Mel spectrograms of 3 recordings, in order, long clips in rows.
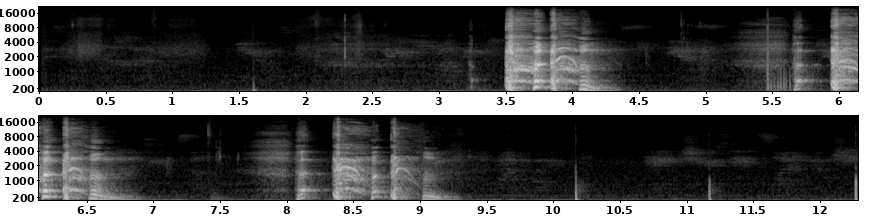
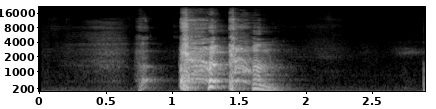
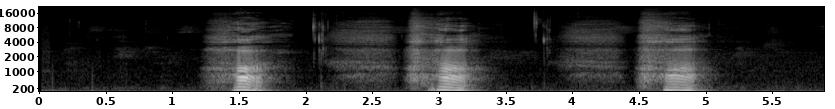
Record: {"three_cough_length": "12.3 s", "three_cough_amplitude": 14139, "three_cough_signal_mean_std_ratio": 0.3, "cough_length": "2.9 s", "cough_amplitude": 10067, "cough_signal_mean_std_ratio": 0.38, "exhalation_length": "5.9 s", "exhalation_amplitude": 5145, "exhalation_signal_mean_std_ratio": 0.35, "survey_phase": "beta (2021-08-13 to 2022-03-07)", "age": "65+", "gender": "Male", "wearing_mask": "No", "symptom_none": true, "smoker_status": "Never smoked", "respiratory_condition_asthma": false, "respiratory_condition_other": false, "recruitment_source": "REACT", "submission_delay": "3 days", "covid_test_result": "Negative", "covid_test_method": "RT-qPCR"}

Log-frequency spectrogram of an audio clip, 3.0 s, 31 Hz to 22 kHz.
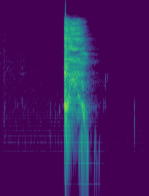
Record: {"cough_length": "3.0 s", "cough_amplitude": 32767, "cough_signal_mean_std_ratio": 0.22, "survey_phase": "beta (2021-08-13 to 2022-03-07)", "age": "45-64", "gender": "Female", "wearing_mask": "No", "symptom_cough_any": true, "symptom_runny_or_blocked_nose": true, "symptom_shortness_of_breath": true, "symptom_sore_throat": true, "symptom_fatigue": true, "symptom_headache": true, "symptom_change_to_sense_of_smell_or_taste": true, "symptom_loss_of_taste": true, "symptom_other": true, "symptom_onset": "3 days", "smoker_status": "Ex-smoker", "respiratory_condition_asthma": true, "respiratory_condition_other": false, "recruitment_source": "Test and Trace", "submission_delay": "2 days", "covid_test_result": "Positive", "covid_test_method": "RT-qPCR", "covid_ct_value": 26.4, "covid_ct_gene": "ORF1ab gene"}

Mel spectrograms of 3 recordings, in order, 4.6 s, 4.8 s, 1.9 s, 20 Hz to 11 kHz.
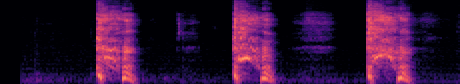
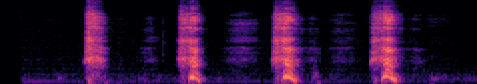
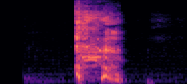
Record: {"three_cough_length": "4.6 s", "three_cough_amplitude": 18453, "three_cough_signal_mean_std_ratio": 0.4, "exhalation_length": "4.8 s", "exhalation_amplitude": 20813, "exhalation_signal_mean_std_ratio": 0.32, "cough_length": "1.9 s", "cough_amplitude": 20053, "cough_signal_mean_std_ratio": 0.37, "survey_phase": "beta (2021-08-13 to 2022-03-07)", "age": "45-64", "gender": "Male", "wearing_mask": "No", "symptom_none": true, "smoker_status": "Ex-smoker", "respiratory_condition_asthma": false, "respiratory_condition_other": false, "recruitment_source": "REACT", "submission_delay": "3 days", "covid_test_result": "Negative", "covid_test_method": "RT-qPCR", "influenza_a_test_result": "Negative", "influenza_b_test_result": "Negative"}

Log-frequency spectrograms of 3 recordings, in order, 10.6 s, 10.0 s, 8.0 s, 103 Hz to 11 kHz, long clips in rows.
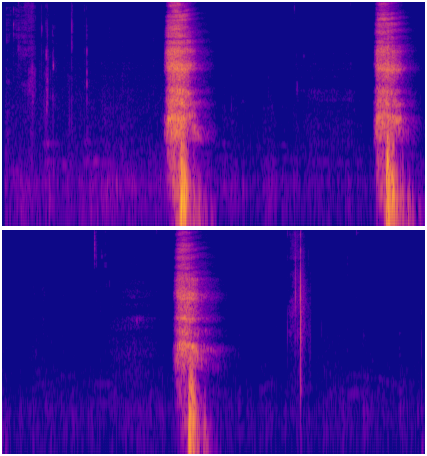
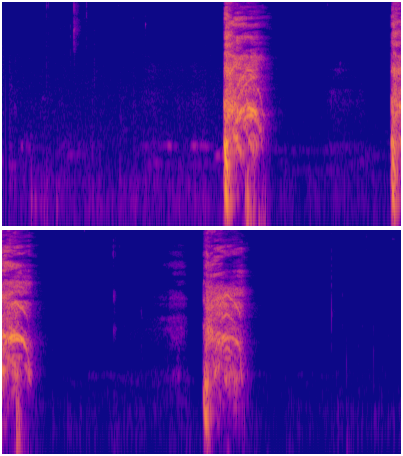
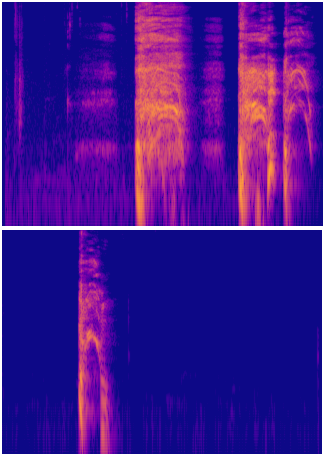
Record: {"exhalation_length": "10.6 s", "exhalation_amplitude": 24935, "exhalation_signal_mean_std_ratio": 0.21, "three_cough_length": "10.0 s", "three_cough_amplitude": 23664, "three_cough_signal_mean_std_ratio": 0.27, "cough_length": "8.0 s", "cough_amplitude": 22144, "cough_signal_mean_std_ratio": 0.34, "survey_phase": "beta (2021-08-13 to 2022-03-07)", "age": "65+", "gender": "Male", "wearing_mask": "No", "symptom_none": true, "smoker_status": "Ex-smoker", "respiratory_condition_asthma": false, "respiratory_condition_other": false, "recruitment_source": "REACT", "submission_delay": "2 days", "covid_test_result": "Negative", "covid_test_method": "RT-qPCR", "influenza_a_test_result": "Negative", "influenza_b_test_result": "Negative"}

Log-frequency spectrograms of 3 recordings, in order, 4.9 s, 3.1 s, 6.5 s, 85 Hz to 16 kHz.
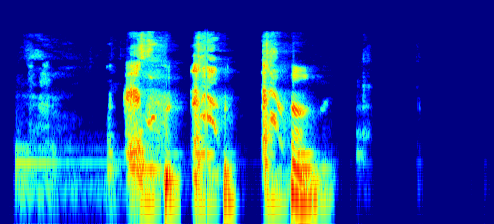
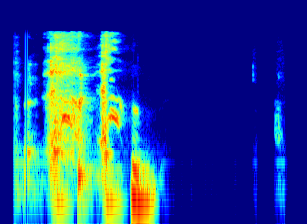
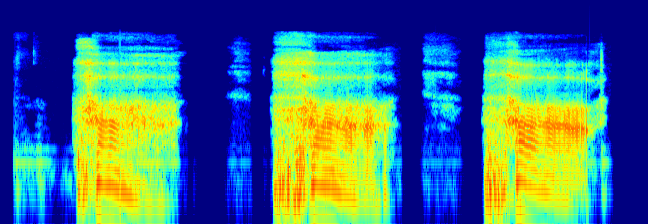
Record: {"three_cough_length": "4.9 s", "three_cough_amplitude": 27649, "three_cough_signal_mean_std_ratio": 0.37, "cough_length": "3.1 s", "cough_amplitude": 26725, "cough_signal_mean_std_ratio": 0.43, "exhalation_length": "6.5 s", "exhalation_amplitude": 26793, "exhalation_signal_mean_std_ratio": 0.57, "survey_phase": "beta (2021-08-13 to 2022-03-07)", "age": "45-64", "gender": "Female", "wearing_mask": "No", "symptom_cough_any": true, "symptom_runny_or_blocked_nose": true, "symptom_fatigue": true, "smoker_status": "Never smoked", "respiratory_condition_asthma": false, "respiratory_condition_other": true, "recruitment_source": "Test and Trace", "submission_delay": "0 days", "covid_test_result": "Positive", "covid_test_method": "LFT"}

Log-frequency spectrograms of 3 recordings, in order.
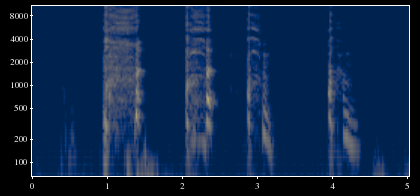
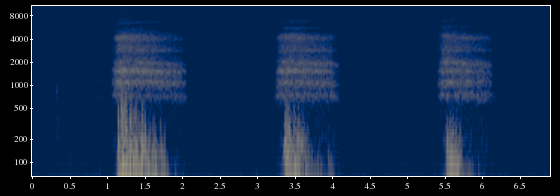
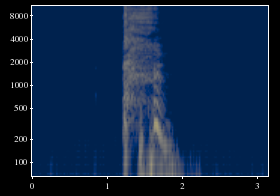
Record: {"three_cough_length": "5.0 s", "three_cough_amplitude": 7287, "three_cough_signal_mean_std_ratio": 0.31, "exhalation_length": "6.9 s", "exhalation_amplitude": 2836, "exhalation_signal_mean_std_ratio": 0.42, "cough_length": "3.2 s", "cough_amplitude": 4801, "cough_signal_mean_std_ratio": 0.35, "survey_phase": "beta (2021-08-13 to 2022-03-07)", "age": "18-44", "gender": "Female", "wearing_mask": "No", "symptom_cough_any": true, "symptom_runny_or_blocked_nose": true, "symptom_fatigue": true, "symptom_headache": true, "smoker_status": "Never smoked", "respiratory_condition_asthma": false, "respiratory_condition_other": false, "recruitment_source": "Test and Trace", "submission_delay": "2 days", "covid_test_result": "Positive", "covid_test_method": "RT-qPCR", "covid_ct_value": 18.0, "covid_ct_gene": "N gene"}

